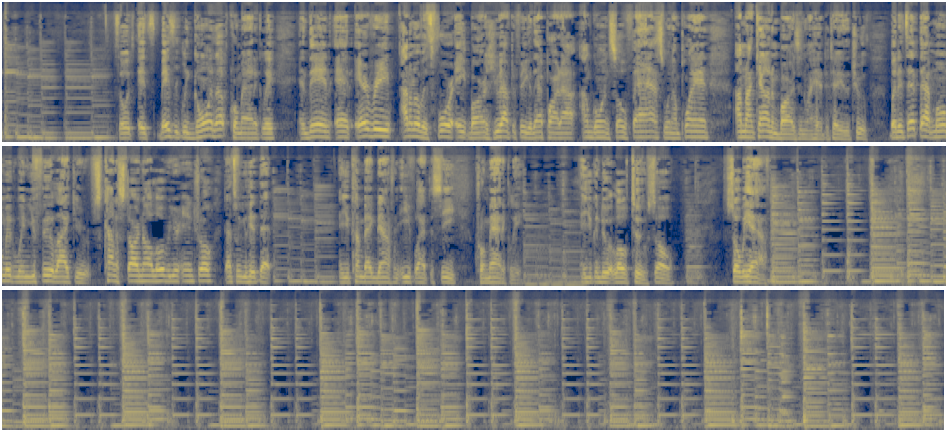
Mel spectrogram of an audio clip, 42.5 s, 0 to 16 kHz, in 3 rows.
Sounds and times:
Speech: 0:01.7 - 0:18.2, 0:19.2 - 0:22.0, 0:22.8 - 0:24.3, 0:25.0 - 0:25.7.

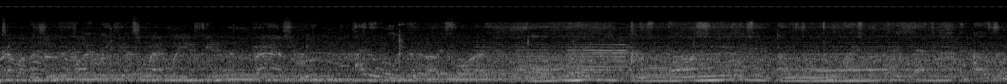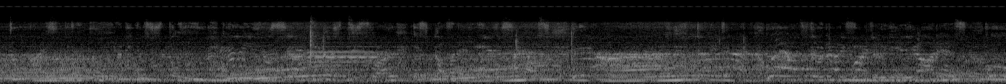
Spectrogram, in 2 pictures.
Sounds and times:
Car: 0:00.0 - 0:20.1
Speech: 0:00.0 - 0:20.1.

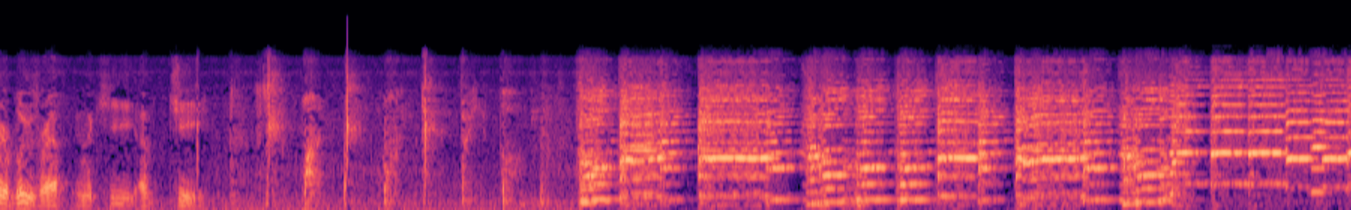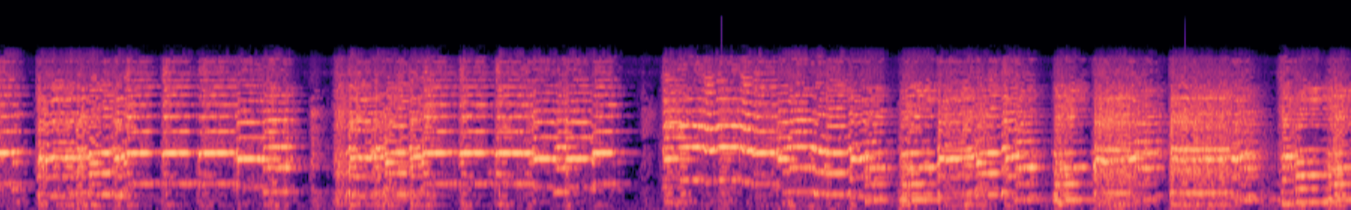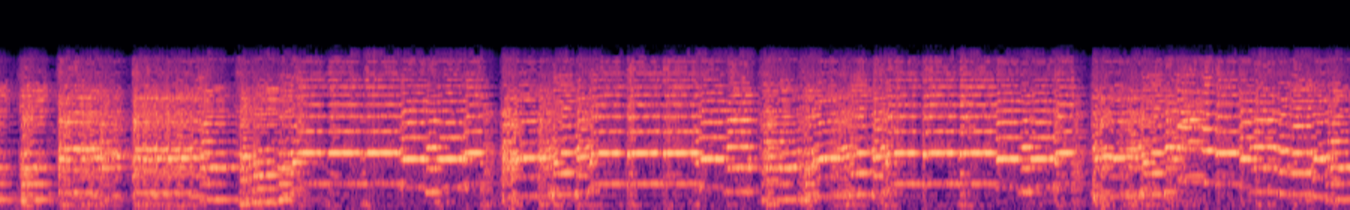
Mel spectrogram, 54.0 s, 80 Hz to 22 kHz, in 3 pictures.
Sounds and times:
Harmonica: 0:03.1 - 0:54.0
Wind instrument, woodwind instrument: 0:07.6 - 0:54.0.

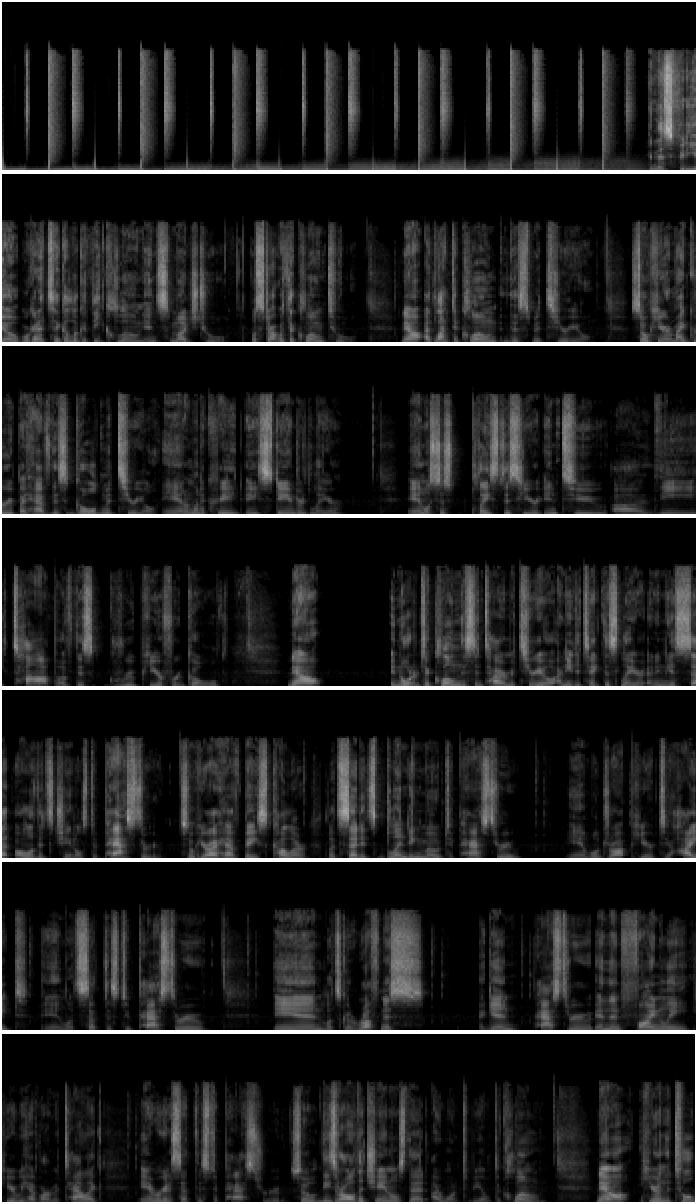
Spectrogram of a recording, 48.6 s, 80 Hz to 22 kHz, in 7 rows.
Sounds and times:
Speech: 0:06.5 - 0:17.3, 0:17.9 - 0:23.1, 0:23.7 - 0:24.0, 0:24.7 - 0:36.8, 0:37.4 - 0:48.5.

